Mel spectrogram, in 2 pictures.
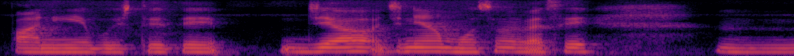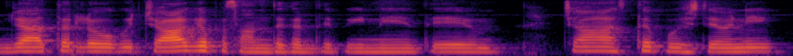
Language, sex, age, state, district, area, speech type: Dogri, female, 30-45, Jammu and Kashmir, Udhampur, urban, spontaneous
